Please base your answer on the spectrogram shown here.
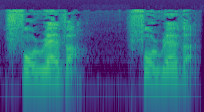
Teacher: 也就是 for 和 ever 中间会连在一起读了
